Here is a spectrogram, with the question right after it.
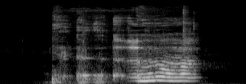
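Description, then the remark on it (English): A loud, drawn-out burp after a Pepsi and spicy bean combination, lasting about a second and a half, starting with a few choppy croaks and then rolling into a sustained, low, gurgling belch before cutting off. “It's a Pepsi spicy bean combination there.”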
